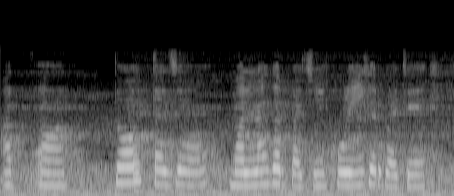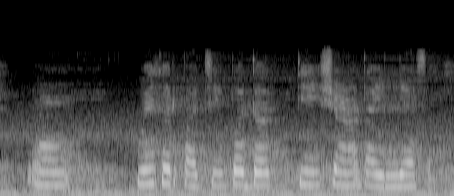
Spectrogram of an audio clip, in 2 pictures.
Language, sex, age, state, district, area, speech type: Goan Konkani, female, 18-30, Goa, Quepem, rural, spontaneous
